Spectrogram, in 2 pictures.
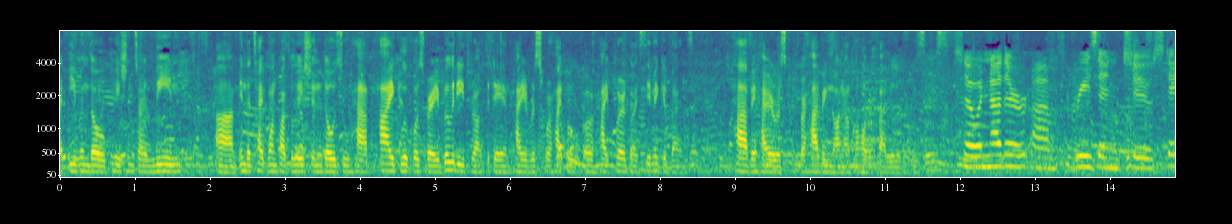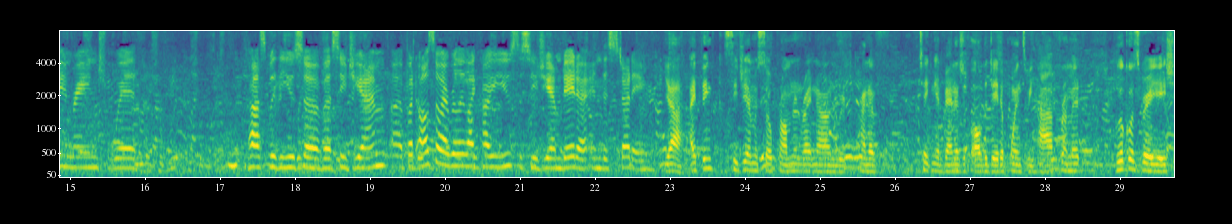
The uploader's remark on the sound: recorded during the ADA 2023 Conference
